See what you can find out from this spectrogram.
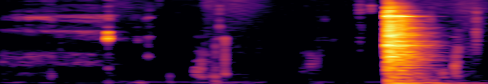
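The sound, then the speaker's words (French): A sip of water being drunk: faint small mouth and swallowing noises, then one louder, brief noisy burst near the end. “Et je vais boire juste un petit coup d'eau”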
